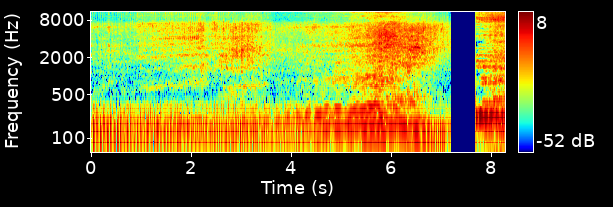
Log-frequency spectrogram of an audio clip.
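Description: Motorbike engines putter and rev as they ride past.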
